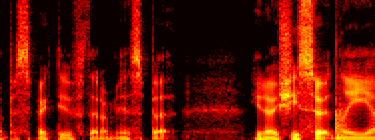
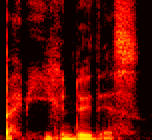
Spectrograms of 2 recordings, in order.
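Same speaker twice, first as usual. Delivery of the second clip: put-on whispered encouragement to a child; encouraging whisper; 6 dB quieter than usual. Dad whispering to his daughter, soft encouraging whisper. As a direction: breathe it softly, no voice.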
